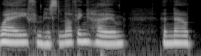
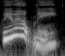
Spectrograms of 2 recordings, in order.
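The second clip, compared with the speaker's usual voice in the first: timid, high pleading question; hesitant high child's voice; 7 semitones higher than usual. A narrator's reading. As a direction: ask for help shyly, pitched up. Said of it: "he asked timidly".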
